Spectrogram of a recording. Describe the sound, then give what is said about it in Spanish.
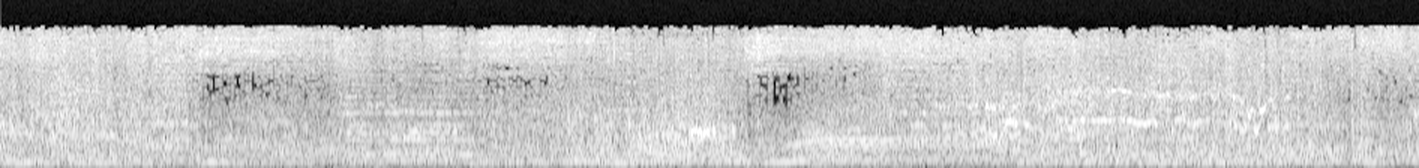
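Cars speeding in a street chase between rows of cars under elevated tracks and over speed bumps in an action film: a continuous loud engine roar with shifting revving pitch and screeching tires. “El vehículo de Richie avanza entre dos filas de coches bajo unas vías. Gino consigue colocarse tras ellos y tras pasar por unos badenes, avanza bajo las vías en su persecución.”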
